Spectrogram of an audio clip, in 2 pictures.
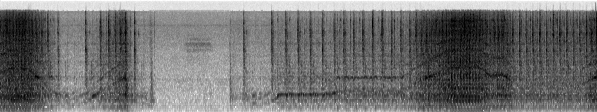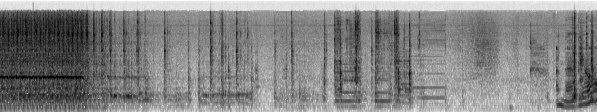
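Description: A sewing machine chain pieces flying geese quilt blocks, its needle chattering in fast loud bursts that start and stop, with a voice talking between runs and fabric handling noises close by.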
